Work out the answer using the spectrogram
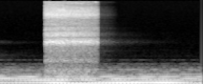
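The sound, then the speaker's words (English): A deep inhale drawn through the nose, filling the lungs, heard as one soft breathy rush lasting about half a second over steady, low sustained tones. “And we do that by taking a good deep inhale through our nose, filling the lungs with air.”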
